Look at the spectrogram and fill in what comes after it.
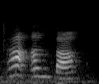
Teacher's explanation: Both of them are stops because they stop the air completely using the lips. Both of them are bilabial using the lips.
